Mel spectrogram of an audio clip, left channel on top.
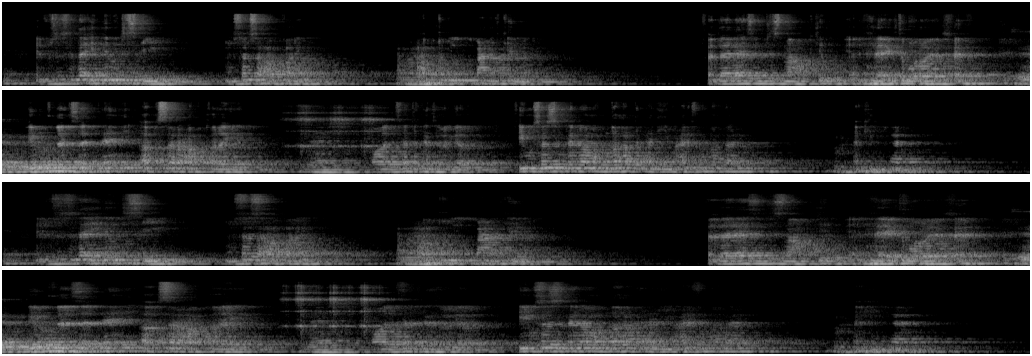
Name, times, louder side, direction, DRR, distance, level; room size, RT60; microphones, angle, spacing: voice 1, 0.3-1.7 2.2-3.1 4.1-5.4 7.1-10.2 10.5-12.8 14.0-15.0 15.4-17.8 18.8-19.3, left 2 dB, 90° left, -2 dB, 2.9 m, -32 dB
voice 2, 3.9-4.4 10.1-11.0 13.2-13.7 18.6-19.3, equal, 5° left, -6 dB, 4.0 m, -31 dB
sound 1, 13.0-14.1 15.6-15.7, right 4 dB, 60° right, 3.8 m, -40 dB
16.0 x 14.5 x 3.8 m, 2.1 s
head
